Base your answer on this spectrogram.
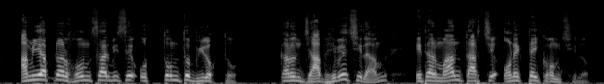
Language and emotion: Bengali, angry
